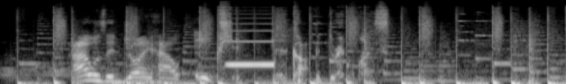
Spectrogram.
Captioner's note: beep; upbeat music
